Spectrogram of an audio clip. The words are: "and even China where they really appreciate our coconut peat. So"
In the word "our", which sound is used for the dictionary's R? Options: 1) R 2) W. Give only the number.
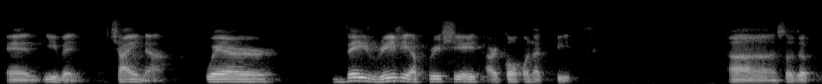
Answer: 1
